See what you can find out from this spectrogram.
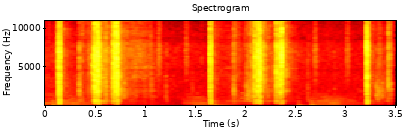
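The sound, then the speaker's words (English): A toy blaster that holds ten rounds fires using slam fire, giving sharp, snappy pops in a few quick clusters separated by short pauses. “Let's go fire it. I'm so excited. This actually holds 10 rounds and has slam fire.”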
